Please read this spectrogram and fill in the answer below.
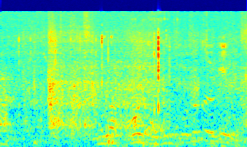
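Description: Several people talking in the background, not close to the microphone, with a few sharp clicks in among the voices.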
